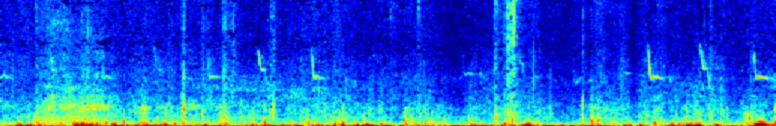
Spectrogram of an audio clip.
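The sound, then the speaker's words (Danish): Icelandic horses' hooves clip-clop in a steady walking rhythm not far away, the repeated knocks continuing throughout over a low outdoor rumble, with faint higher chirps in the background. “Det er islandske heste.”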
